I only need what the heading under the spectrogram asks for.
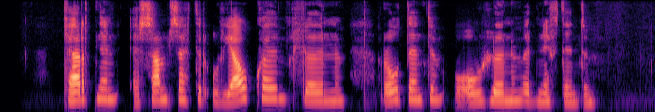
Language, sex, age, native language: Icelandic, female, 30-39, Icelandic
